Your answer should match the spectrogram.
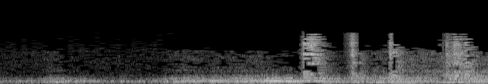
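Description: A heavy truck engine rumbles steadily as the truck pulls straight ahead, growing slightly louder, with several sharp hissing, clanking bursts in the last couple of seconds.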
